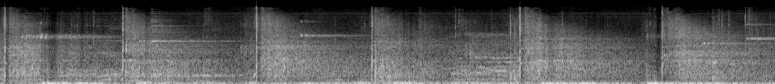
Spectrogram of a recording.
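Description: Badminton rally: racket strings hitting a shuttlecock six times, a sharp crack every second or so, echoing in a large gymnasium.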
